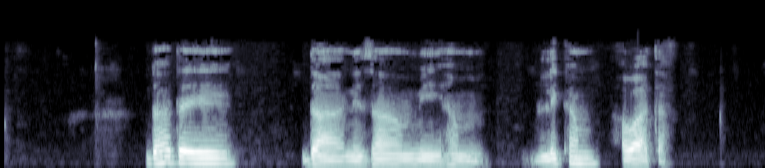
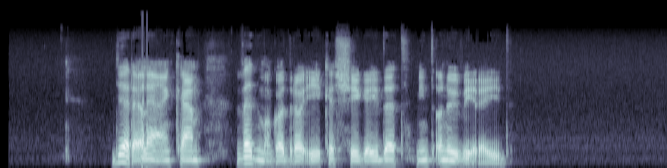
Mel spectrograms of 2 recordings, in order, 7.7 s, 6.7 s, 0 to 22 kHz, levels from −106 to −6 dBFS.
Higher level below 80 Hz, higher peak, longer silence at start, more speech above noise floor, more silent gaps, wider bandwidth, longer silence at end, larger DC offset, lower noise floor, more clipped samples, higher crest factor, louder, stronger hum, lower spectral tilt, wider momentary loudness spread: first, -54 dBFS vs -68 dBFS; first, 0 dBFS vs -4 dBFS; first, 1.45 s vs 0.65 s; first, 64 dB vs 47 dB; neither; second, 7.6 kHz vs 10.5 kHz; second, 1 s vs 1.65 s; neither; first, -78 dBFS vs -69 dBFS; neither; second, 16 dB vs 22 dB; first, -16 LUFS vs -23 LUFS; neither; first, -7.5 dB/octave vs -5 dB/octave; first, 20 LU vs 8 LU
